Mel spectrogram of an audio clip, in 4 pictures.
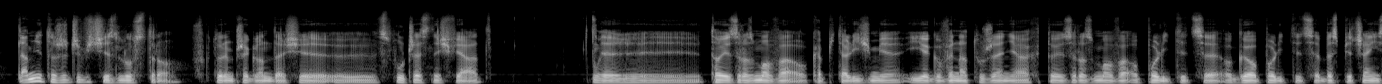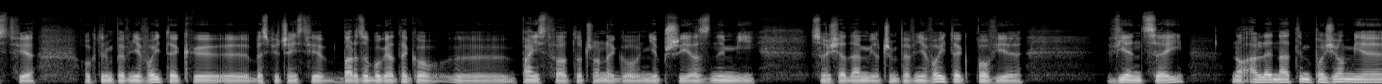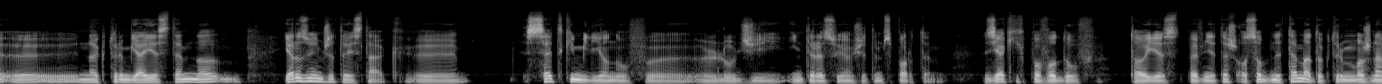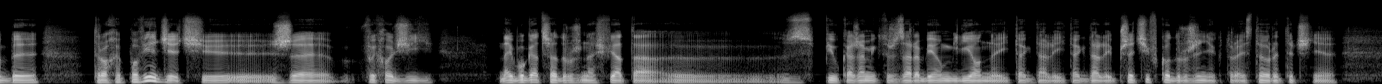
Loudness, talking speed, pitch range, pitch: -20 LUFS, 110 wpm, 90-105 Hz, 95 Hz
